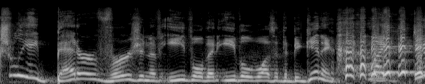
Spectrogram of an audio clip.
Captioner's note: laughter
